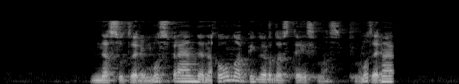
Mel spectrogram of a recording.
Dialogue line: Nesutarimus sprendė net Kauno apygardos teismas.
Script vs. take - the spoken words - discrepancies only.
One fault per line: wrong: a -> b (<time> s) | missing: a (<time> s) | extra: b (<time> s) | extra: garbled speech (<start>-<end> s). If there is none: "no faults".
missing: net (2.1 s)
extra: garbled speech (3.5-3.9 s)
